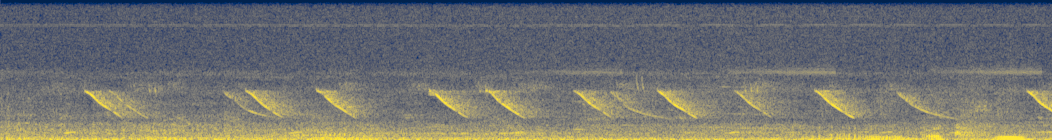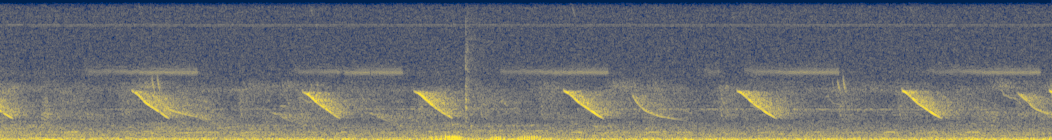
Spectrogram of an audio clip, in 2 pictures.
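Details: A mother White-breasted Waterhen with her black chicks forages through dry leaves in a Delhi orchard garden. The fledglings keep up a run of sharp, falling, high-pitched chirps at a quick, even pace while a man speaks briefly in Hindi.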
